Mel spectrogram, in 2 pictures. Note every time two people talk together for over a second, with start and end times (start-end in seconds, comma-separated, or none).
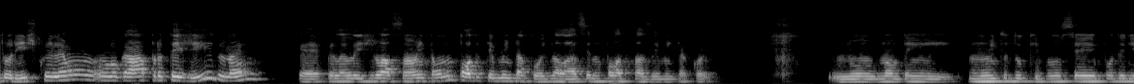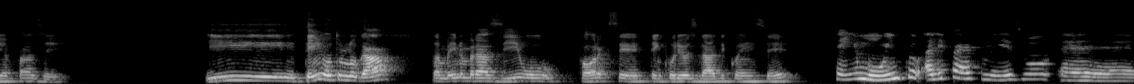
none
